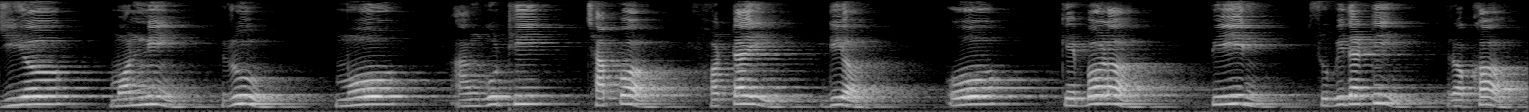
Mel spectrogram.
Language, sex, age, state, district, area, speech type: Odia, male, 45-60, Odisha, Dhenkanal, rural, read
